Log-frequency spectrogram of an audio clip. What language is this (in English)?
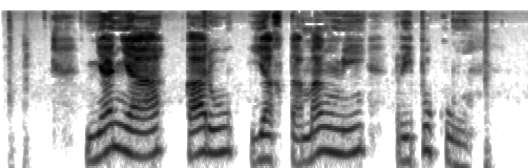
Yauyos Quechua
